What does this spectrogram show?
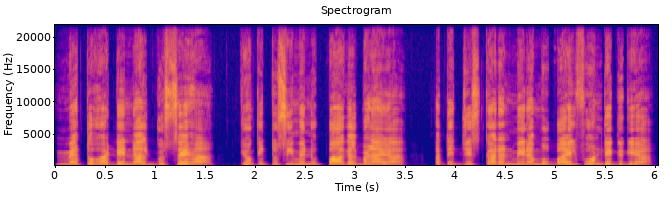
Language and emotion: Punjabi, angry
